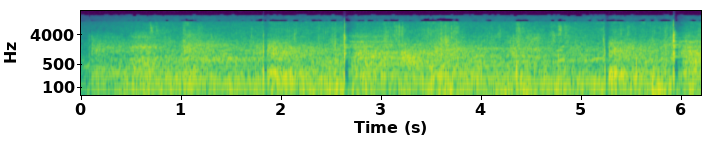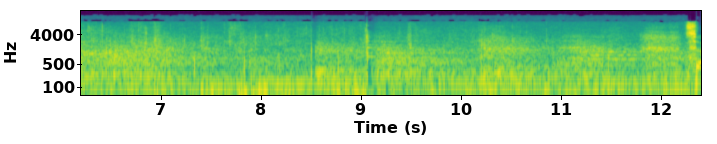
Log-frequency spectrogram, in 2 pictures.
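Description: Steady background noise with a low hum, broken by three sharp knocks spaced about three seconds apart.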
